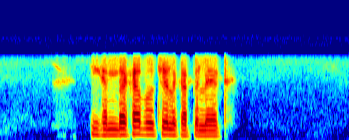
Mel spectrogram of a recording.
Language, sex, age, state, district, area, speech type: Santali, male, 30-45, Jharkhand, Seraikela Kharsawan, rural, conversation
